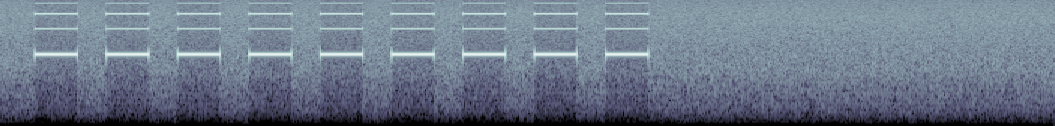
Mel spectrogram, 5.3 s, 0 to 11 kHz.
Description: Beep code, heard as a piezo beeper, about 2500 Hz. 9 short. In AMI BIOS tables: ROM checksum failure.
